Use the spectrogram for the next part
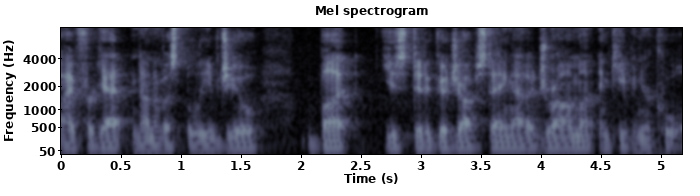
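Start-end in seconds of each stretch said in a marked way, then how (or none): none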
